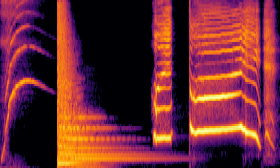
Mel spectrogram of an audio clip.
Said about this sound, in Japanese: 痛いじゃない。何よこのたらい。古いお笑いのネタじゃないんだから。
